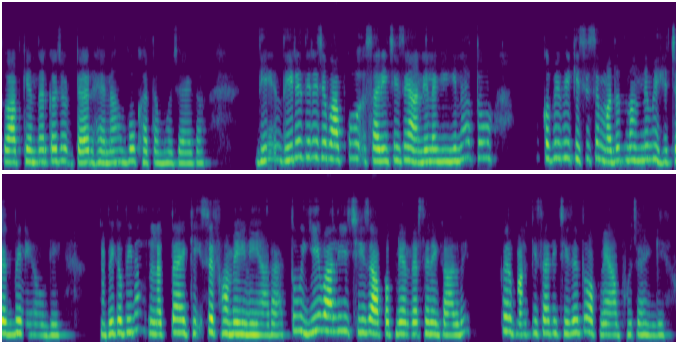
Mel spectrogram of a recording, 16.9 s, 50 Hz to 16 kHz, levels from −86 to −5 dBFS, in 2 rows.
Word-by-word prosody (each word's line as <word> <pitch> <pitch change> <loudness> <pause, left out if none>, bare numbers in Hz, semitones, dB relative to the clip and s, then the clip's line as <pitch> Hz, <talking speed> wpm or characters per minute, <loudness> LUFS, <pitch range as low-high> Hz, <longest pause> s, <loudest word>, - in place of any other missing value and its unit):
तो 250 - +1
आपके 245 +2 +2
अंदर 250 +1 -1
का 265 +1 +2
जो 270 0 -3
डर 240 0 +4
है 235 - 0
ना 235 +1 -3
वो 265 - +2
खत्म 235 -1 -4
हो 230 +1 -3
जाएगा। 225 +1 -5 0.7
धी 260 - +2 0.2
धीरे-धीरे 345 +5 -2
जब 330 -2 -2
आपको 300 +2 +1
सारी 265 0 +3
चीज़ें 285 +1 -3
आने 250 -1 +3
लगेंगी 260 0 +1
ना 320 +5 -4
तो 330 0 -5 0.7
कभी 320 +1 0
भी 335 - -3
किसी 305 0 -4
से 310 - -4
मदद 275 0 -1
माँगने 285 0 -1
में 295 0 -3
हिचक 245 +2 +2
भी 240 +3 +2
नहीं 230 -3 -7
होगी। 225 0 -4 0.5
कभी-कभी 260 +4 +2
ना 335 - -5
लगता 245 +2 +1
है 270 -1 +4
कि 260 +1 -6
सिर्फ 280 -3 +4
हमें 250 -1 +5
ही 245 - +4
नहीं 235 0 +4
आ 225 - -3
रहा 230 0 -2
है 235 - -8
तो 315 0 -3 0.2
ये 315 - +1
वाली 310 -1 +4
चीज़ 280 -1 -2
आप 250 -1 +7
अपने 250 0 +1
अंदर 245 0 +1
से 250 +1 0
निकाल 230 -2 +1
दें। 255 +5 -4 0.4
फ़िर 305 -1 +3
बाकी 235 +3 -1
सारी 260 0 -1
चीज़ें 255 +3 0
तो 295 - -2
अपने 235 -3 0
आप 230 -1 -3
हो - - -2
जाएँगी। 230 -1 -3
255 Hz, 230 wpm, -24 LUFS, 235-285 Hz, 0.7 s, आप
